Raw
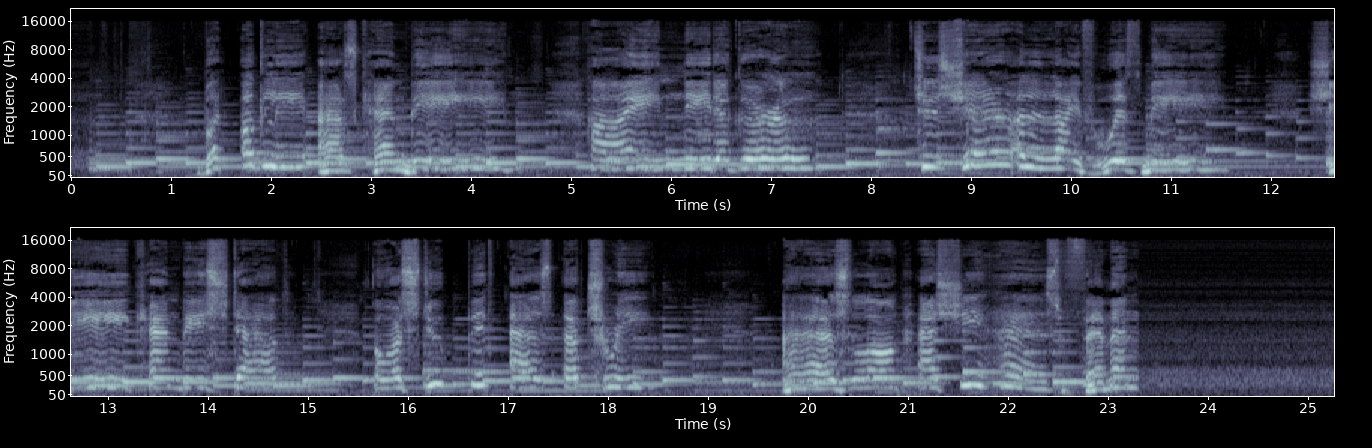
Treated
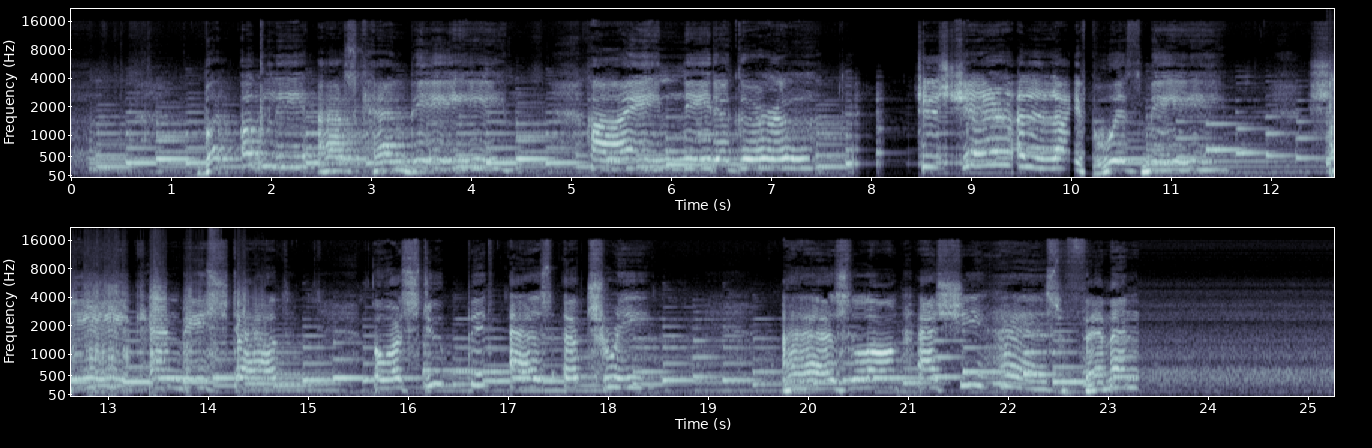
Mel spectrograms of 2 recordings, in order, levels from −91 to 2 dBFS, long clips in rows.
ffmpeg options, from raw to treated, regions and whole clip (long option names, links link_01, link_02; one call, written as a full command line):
ffmpeg -i in.wav -filter_complex "[0:a]asettb=1/sr,asplit=3[link_01][link_02][link_03];[link_01]atrim=end=1.384[link_04];[link_02]atrim=start=1.38:end=3.88,asetpts=PTS-STARTPTS,afade=type=in:duration=0.004:curve=qsin,afade=type=out:start_time=2.496:duration=0.004:curve=qsin,bandreject=frequency=107.2:width_type=h:width=4,bandreject=frequency=214.4:width_type=h:width=4,bandreject=frequency=321.6:width_type=h:width=4,bandreject=frequency=428.8:width_type=h:width=4,bandreject=frequency=536:width_type=h:width=4,bandreject=frequency=643.2:width_type=h:width=4,bandreject=frequency=750.4:width_type=h:width=4,bandreject=frequency=857.6:width_type=h:width=4,bandreject=frequency=964.8:width_type=h:width=4,bandreject=frequency=1072:width_type=h:width=4,bandreject=frequency=1179.2:width_type=h:width=4,bandreject=frequency=1286.4:width_type=h:width=4,bandreject=frequency=1393.6:width_type=h:width=4,bandreject=frequency=1500.8:width_type=h:width=4,bandreject=frequency=1608:width_type=h:width=4,bandreject=frequency=1715.2:width_type=h:width=4,bandreject=frequency=1822.4:width_type=h:width=4,bandreject=frequency=1929.6:width_type=h:width=4,bandreject=frequency=2036.8:width_type=h:width=4,bandreject=frequency=2144:width_type=h:width=4,bandreject=frequency=2251.2:width_type=h:width=4,bandreject=frequency=2358.4:width_type=h:width=4,bandreject=frequency=2465.6:width_type=h:width=4,bandreject=frequency=2572.8:width_type=h:width=4,bandreject=frequency=2680:width_type=h:width=4,bandreject=frequency=2787.2:width_type=h:width=4,bandreject=frequency=2894.4:width_type=h:width=4,bandreject=frequency=3001.6:width_type=h:width=4,bandreject=frequency=3108.8:width_type=h:width=4,bandreject=frequency=3216:width_type=h:width=4,bandreject=frequency=3323.2:width_type=h:width=4,acompressor=threshold=-26dB:ratio=5:attack=3.2:release=140:knee=1:detection=peak,asplit=2[link_05][link_06];[link_06]adelay=81,lowpass=frequency=3200:poles=1,volume=-9dB,asplit=2[link_07][link_08];[link_08]adelay=81,lowpass=frequency=3200:poles=1,volume=0.47,asplit=2[link_09][link_10];[link_10]adelay=81,lowpass=frequency=3200:poles=1,volume=0.47,asplit=2[link_11][link_12];[link_12]adelay=81,lowpass=frequency=3200:poles=1,volume=0.47,asplit=2[link_13][link_14];[link_14]adelay=81,lowpass=frequency=3200:poles=1,volume=0.47[link_15];[link_05][link_07][link_09][link_11][link_13][link_15]amix=inputs=6:normalize=0,atrim=end_sample=110250[link_16];[link_03]atrim=start=3.876[link_17];[link_04][link_16]acrossfade=duration=0.004:curve1=hsin:curve2=qsin[link_18];[link_18][link_17]acrossfade=duration=0.004:curve1=qsin:curve2=hsin,asettb=1/sr,asplit=3[link_19][link_20][link_21];[link_19]atrim=end=7.814[link_22];[link_20]atrim=start=7.81:end=10.22,asetpts=PTS-STARTPTS,afade=type=in:duration=0.004:curve=qsin,afade=type=out:start_time=2.406:duration=0.004:curve=qsin,agate=range=-35dB:threshold=-27dB:ratio=16:release=100:detection=peak,equalizer=frequency=2600:width_type=o:width=1.1:gain=14[link_23];[link_21]atrim=start=10.216[link_24];[link_22][link_23]acrossfade=duration=0.004:curve1=hsin:curve2=qsin[link_25];[link_25][link_24]acrossfade=duration=0.004:curve1=qsin:curve2=hsin,asettb=1/sr,asplit=3[link_26][link_27][link_28];[link_26]atrim=end=12.414[link_29];[link_27]atrim=start=12.41:end=14.58,asetpts=PTS-STARTPTS,afade=type=in:duration=0.004:curve=qsin,afade=type=out:start_time=2.166:duration=0.004:curve=qsin,highpass=frequency=110:width=0.5412,highpass=frequency=110:width=1.3066,highshelf=frequency=4600:gain=-5.5,aeval=exprs='0.0841*(abs(mod(val(0)/0.0841+3,4)-2)-1)':channel_layout=same[link_30];[link_28]atrim=start=14.576[link_31];[link_29][link_30]acrossfade=duration=0.004:curve1=hsin:curve2=qsin[link_32];[link_32][link_31]acrossfade=duration=0.004:curve1=qsin:curve2=hsin,bass=frequency=250:gain=-7,treble=frequency=4000:gain=-4,acompressor=threshold=-26dB:ratio=4,equalizer=frequency=125:width_type=o:width=1:gain=12,equalizer=frequency=250:width_type=o:width=1:gain=-4,equalizer=frequency=500:width_type=o:width=1:gain=5,equalizer=frequency=1000:width_type=o:width=1:gain=8,equalizer=frequency=4000:width_type=o:width=1:gain=9,equalizer=frequency=8000:width_type=o:width=1:gain=-10,volume=6.5dB" out.wav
